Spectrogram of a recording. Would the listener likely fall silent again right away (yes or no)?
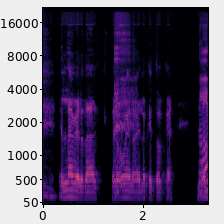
no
